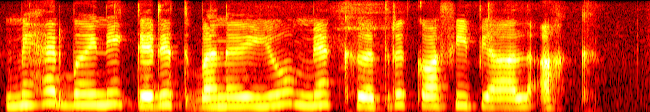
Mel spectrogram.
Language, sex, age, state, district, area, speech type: Kashmiri, female, 30-45, Jammu and Kashmir, Ganderbal, rural, read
